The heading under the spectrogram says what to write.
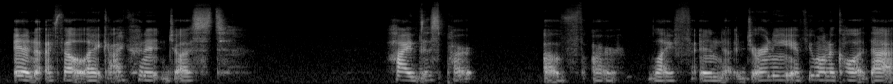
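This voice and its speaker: A woman speaking at a very slow pace with long, frequent pauses, over noticeable background noise. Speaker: mommy vlogger. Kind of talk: personal vlog testimony. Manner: hesitant, with fillers.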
